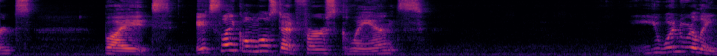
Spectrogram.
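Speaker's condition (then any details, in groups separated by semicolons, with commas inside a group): No condition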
